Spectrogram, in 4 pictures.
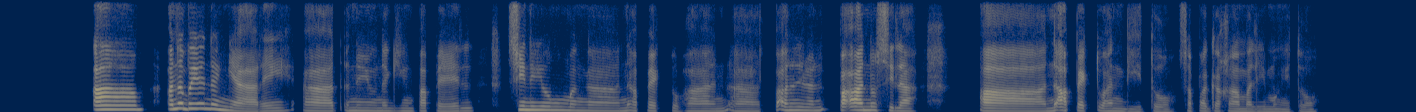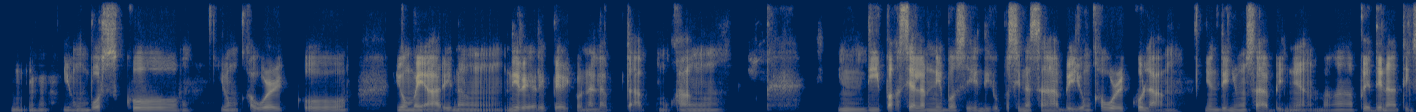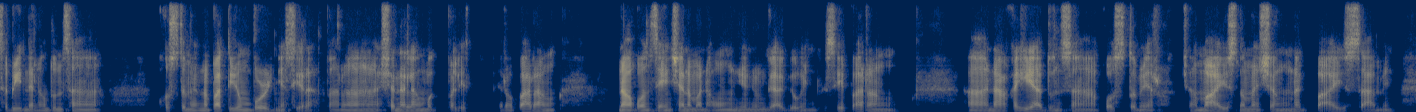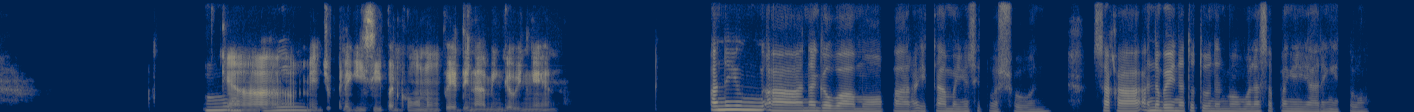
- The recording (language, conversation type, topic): Filipino, advice, Paano ko tatanggapin ang responsibilidad at matututo mula sa aking mga pagkakamali?
- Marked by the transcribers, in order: none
